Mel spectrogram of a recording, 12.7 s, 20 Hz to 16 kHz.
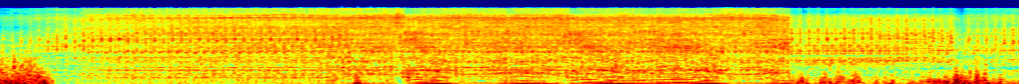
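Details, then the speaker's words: Toyota Rush with a 3SZ-VE engine. A hollow, regular knock of about three per second sits over a rough idle: piston knock (piston slap). "Вот получается 3D двигатель стук поршней на перекладке"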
